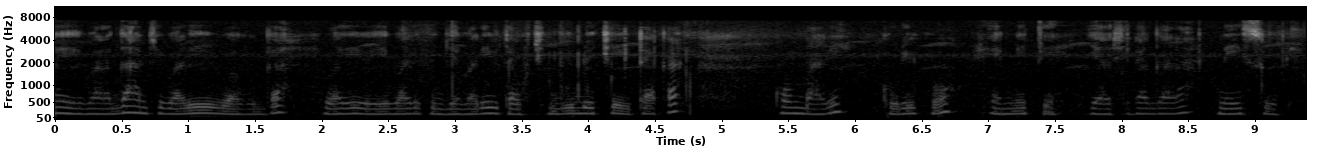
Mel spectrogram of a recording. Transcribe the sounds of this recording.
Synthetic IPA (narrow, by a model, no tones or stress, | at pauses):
ajeβaɡaːntiβaliβavuɡa | βalijojeβalikuɟaβaliβitaku̥ciɡuːdo̞ceitaka | kuːmbali | kuliku | e̞miti | ɟaciɾaɡalaneisuβi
